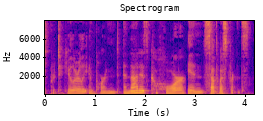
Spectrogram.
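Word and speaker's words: Cahors: where mbec is particularly important and that is cahore in Southwest France it's not actually that far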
